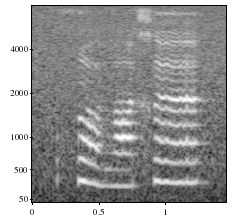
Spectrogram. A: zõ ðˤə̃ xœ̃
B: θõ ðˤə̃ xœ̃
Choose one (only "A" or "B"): B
